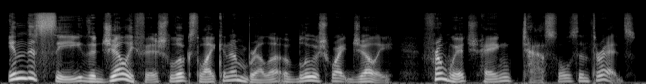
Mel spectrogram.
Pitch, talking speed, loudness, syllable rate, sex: 135 Hz, 185 wpm, -21 LUFS, 4.4 syllables/s, male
